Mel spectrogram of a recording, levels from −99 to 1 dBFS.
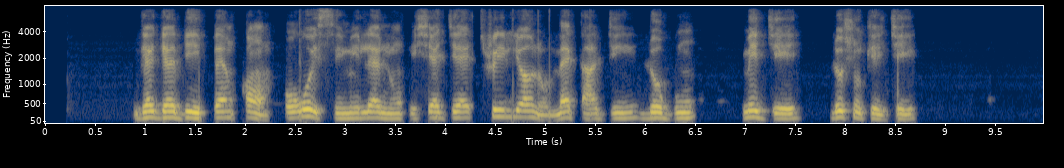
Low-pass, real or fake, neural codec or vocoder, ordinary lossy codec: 7.2 kHz; fake; codec, 24 kHz, 6 kbps, HILCodec; none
